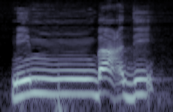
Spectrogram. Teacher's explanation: Kalau kita membaca mim ba'di, kata beliau adalah seakan-akan mimnya bertasydid, padahal mimnya tidak bertasydid. Seakan-akan mimnya bertasydid.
